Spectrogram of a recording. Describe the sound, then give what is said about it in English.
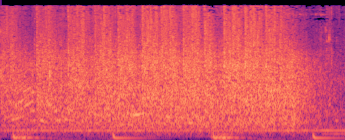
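Loud, close gunfire from soldiers shooting at a massive truck right outside the house: a dense, continuous crackle with heavy low thuds landing roughly once a second, filling the whole stretch with no voices. “Until I'm woken by the sound of gunfire. Only this time, it's closer.”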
